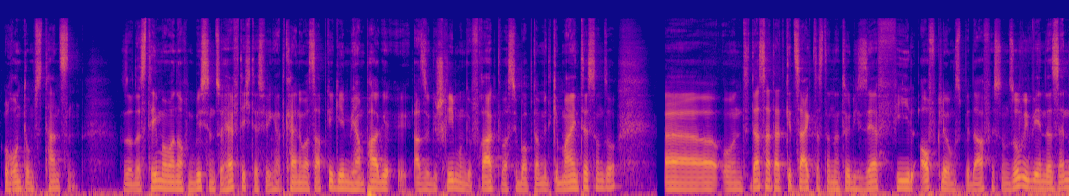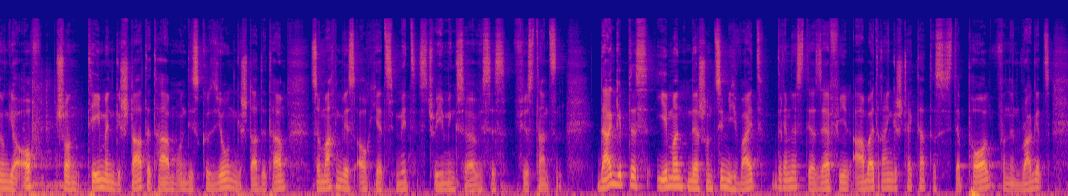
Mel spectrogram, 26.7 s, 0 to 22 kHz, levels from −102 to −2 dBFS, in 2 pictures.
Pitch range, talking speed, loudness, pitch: 90-110 Hz, 215 wpm, -35 LUFS, 100 Hz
